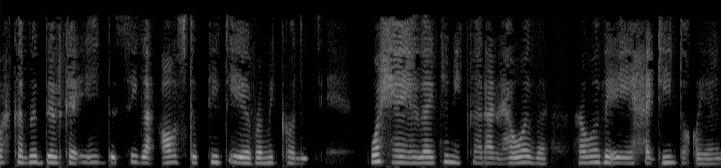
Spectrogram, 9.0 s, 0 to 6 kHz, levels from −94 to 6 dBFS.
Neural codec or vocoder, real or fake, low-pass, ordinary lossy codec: codec, 16 kHz, 0.5 kbps, X-Codec, HuBERT features, trained on balanced general audio; fake; 5.4 kHz; MP3, 24 kbps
